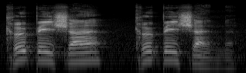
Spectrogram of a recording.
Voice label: "creupechaint", patois jura

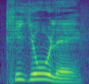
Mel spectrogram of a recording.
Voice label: "triolaie", patois jura

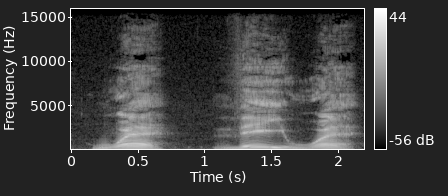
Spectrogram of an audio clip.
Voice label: "oing", patois jura

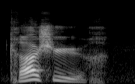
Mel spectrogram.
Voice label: "crachure", patois jura

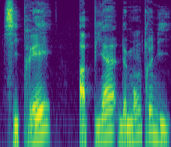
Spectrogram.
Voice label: "cipreatpiain", patois jura

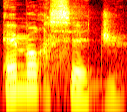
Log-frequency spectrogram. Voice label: "aimorcaidge", patois jura

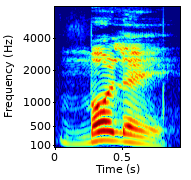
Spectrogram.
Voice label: "mollaie", patois jura

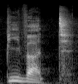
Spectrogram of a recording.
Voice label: "pivatte", patois jura

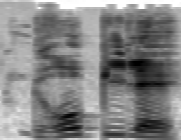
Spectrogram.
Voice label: "grospilet", patois jura

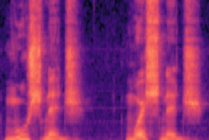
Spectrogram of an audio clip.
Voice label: "mouchnaidge", patois jura

